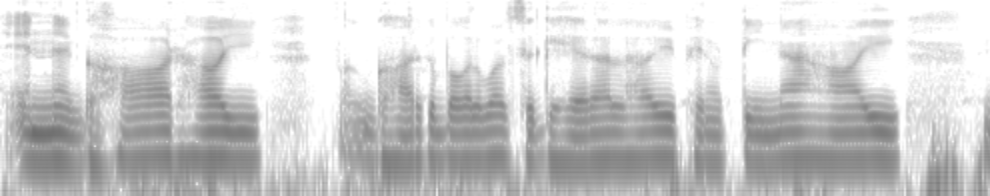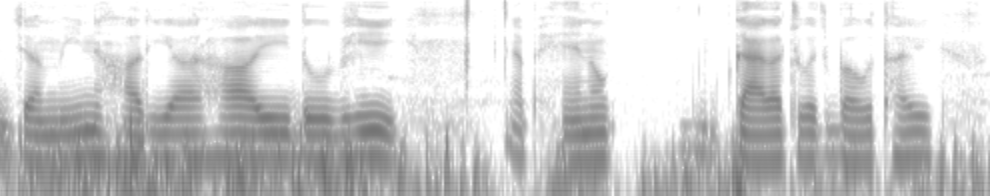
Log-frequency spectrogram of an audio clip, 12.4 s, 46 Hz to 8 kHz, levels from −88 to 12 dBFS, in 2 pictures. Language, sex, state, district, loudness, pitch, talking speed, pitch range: Bajjika, male, Bihar, Vaishali, -42 LUFS, 120 Hz, 100 wpm, 115-120 Hz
